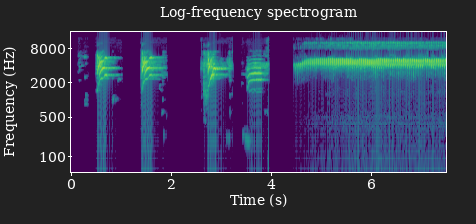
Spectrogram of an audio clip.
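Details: Belgian crested canary calling: four separate bright harmonic notes, then a long steady high ringing trill that holds its pitch to the end.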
